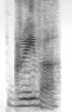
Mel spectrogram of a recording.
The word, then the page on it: graver: Indian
